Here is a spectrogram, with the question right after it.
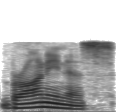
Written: brawniness

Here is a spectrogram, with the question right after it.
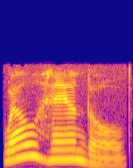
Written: well-handled

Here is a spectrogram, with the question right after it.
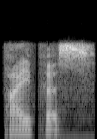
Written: Peipus

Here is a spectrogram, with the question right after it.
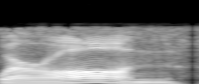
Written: whereon

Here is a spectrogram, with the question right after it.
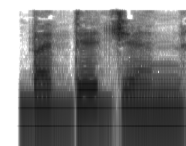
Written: badigeon

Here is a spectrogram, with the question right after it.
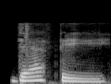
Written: deathy

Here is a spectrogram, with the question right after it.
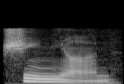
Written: chignon

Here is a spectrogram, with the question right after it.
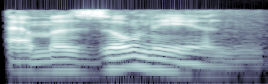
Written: Amazonian

